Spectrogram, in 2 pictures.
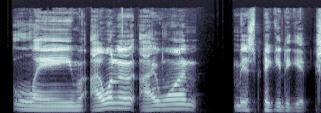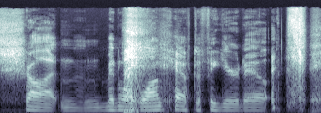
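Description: This man has a plain, everyday voice at a medium pitch with ordinary pitch variation, talking at a fairly slow pace with big swings in loudness in a dry, close sound with no echo. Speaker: podcast host. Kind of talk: casual chat. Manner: casual, joking.

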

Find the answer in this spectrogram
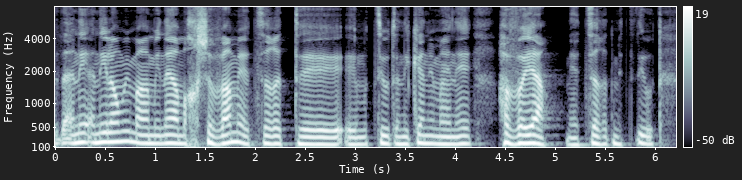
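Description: On a very clean recording with a silent background, a woman with a very deep, low pitch talks at a moderate pace with fairly even intonation. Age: 40s. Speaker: podcast host. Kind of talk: interview.

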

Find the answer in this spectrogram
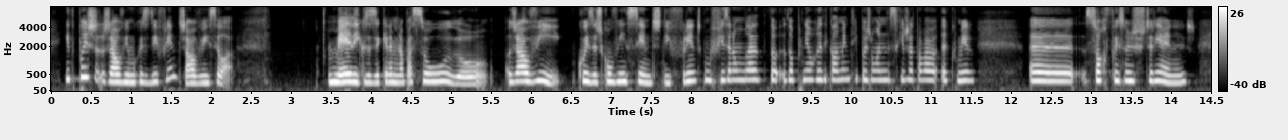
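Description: A woman's high voice in a European Portuguese accent at a fairly quick pace. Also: ordinary pitch variation. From Portugal, small town. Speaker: podcaster. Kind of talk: solo casual monologue. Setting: recording on lunch break. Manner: halting, with many fillers.

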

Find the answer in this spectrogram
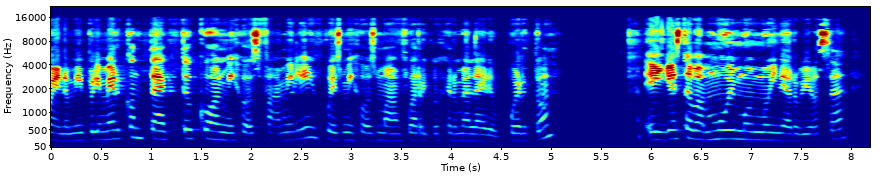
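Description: A woman speaks at a fairly high pitch in a bright, sharp tone. Her intonation stays fairly even. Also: moderate pace. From Mexico. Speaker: former au pair. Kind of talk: casual chat.

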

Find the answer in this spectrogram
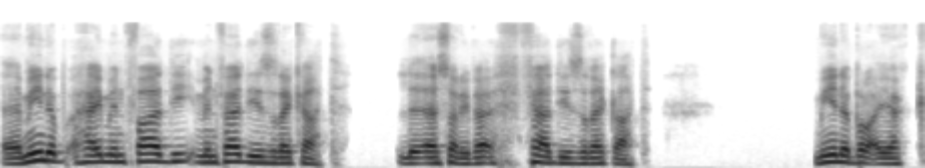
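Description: Heard dry and close with no echo, a man speaks in a fairly high pitch with ordinary variation and a dark, mellow tone. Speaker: podcast co-host discussing MMA. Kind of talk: casual banter, debate. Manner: animated, joking.

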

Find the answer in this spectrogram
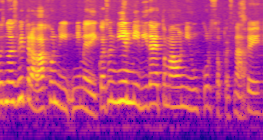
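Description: This woman talks at a very fast pace in a high voice. Music plays in the background. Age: 30s. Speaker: podcast co-host. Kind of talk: casual chat.

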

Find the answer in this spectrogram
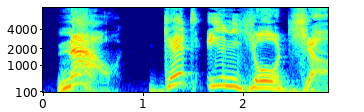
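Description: A put-on character voice at a middle pitch comes out growling and raspy. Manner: growling, menacing.

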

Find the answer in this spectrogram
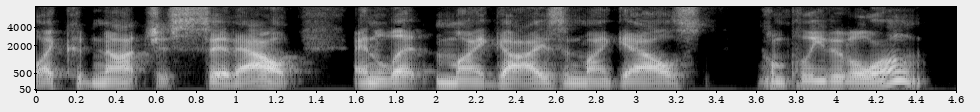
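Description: Against a quiet background, a man with an ordinary speaking voice and a fairly low pitch talks at a moderate pace. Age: 40s. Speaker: leadership podcast host. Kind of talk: monologue on leadership; personal story.

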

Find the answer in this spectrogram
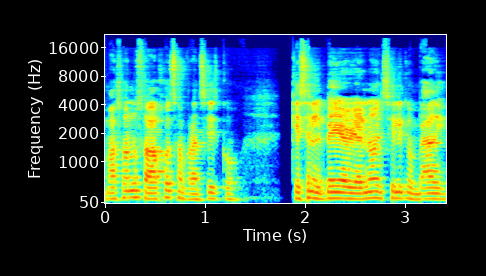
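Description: Fairly high male speech with fairly even intonation, in a very clean recording with a silent background. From El Paso / Ciudad Juárez border. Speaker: podcast co-host. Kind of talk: casual chat.

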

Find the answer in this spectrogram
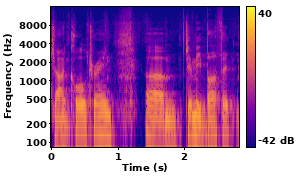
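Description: Monotone, flat delivery from a man at medium pitch, fairly slow, against noticeable background noise. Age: 50s. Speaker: librarian and podcast co-host. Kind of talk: casual chat.

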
